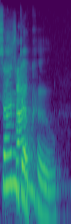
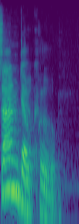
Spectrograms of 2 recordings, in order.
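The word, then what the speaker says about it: sundoku (積ん読): It's sundoku. It's sundoku. – The emphasis is on sun.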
